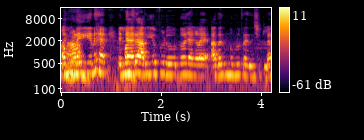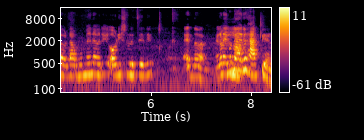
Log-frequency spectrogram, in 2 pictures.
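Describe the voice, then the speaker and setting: Noticeable background noise sits behind a high-pitched woman's voice. Her loudness swings widely. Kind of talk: casual vlog talk to camera. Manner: excited, happy.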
